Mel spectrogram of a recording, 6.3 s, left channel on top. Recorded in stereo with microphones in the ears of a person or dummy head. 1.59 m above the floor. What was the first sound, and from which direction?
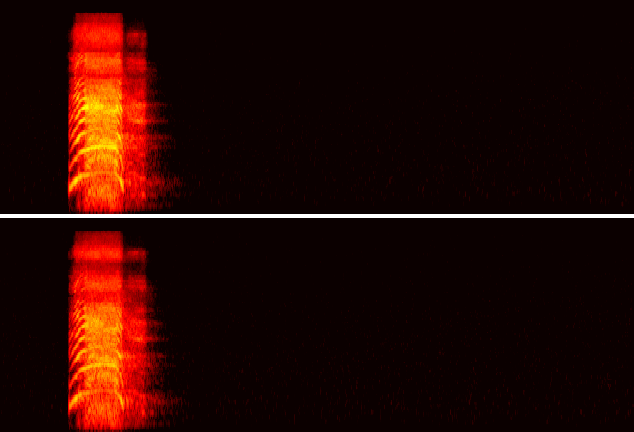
A scream, 5° left (ahead or behind).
